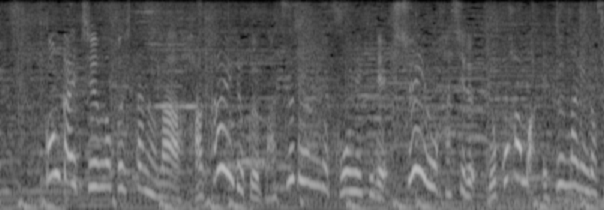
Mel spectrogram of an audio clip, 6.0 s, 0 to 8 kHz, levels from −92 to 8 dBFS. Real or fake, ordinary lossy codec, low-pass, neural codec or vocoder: real; none; none; none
